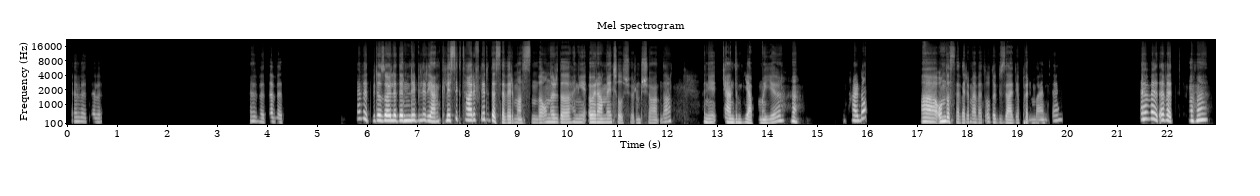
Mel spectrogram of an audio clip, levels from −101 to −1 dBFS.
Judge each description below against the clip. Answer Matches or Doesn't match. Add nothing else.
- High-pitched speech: Doesn't match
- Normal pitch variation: Doesn't match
